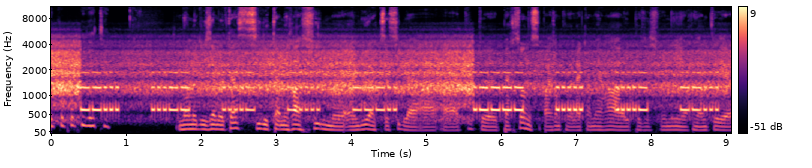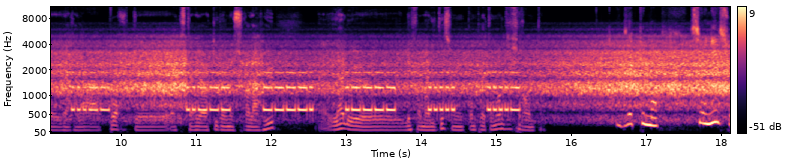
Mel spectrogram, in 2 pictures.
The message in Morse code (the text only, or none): 73468 15473 29154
